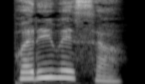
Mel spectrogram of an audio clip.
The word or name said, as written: ಪೆರ್ವಸ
